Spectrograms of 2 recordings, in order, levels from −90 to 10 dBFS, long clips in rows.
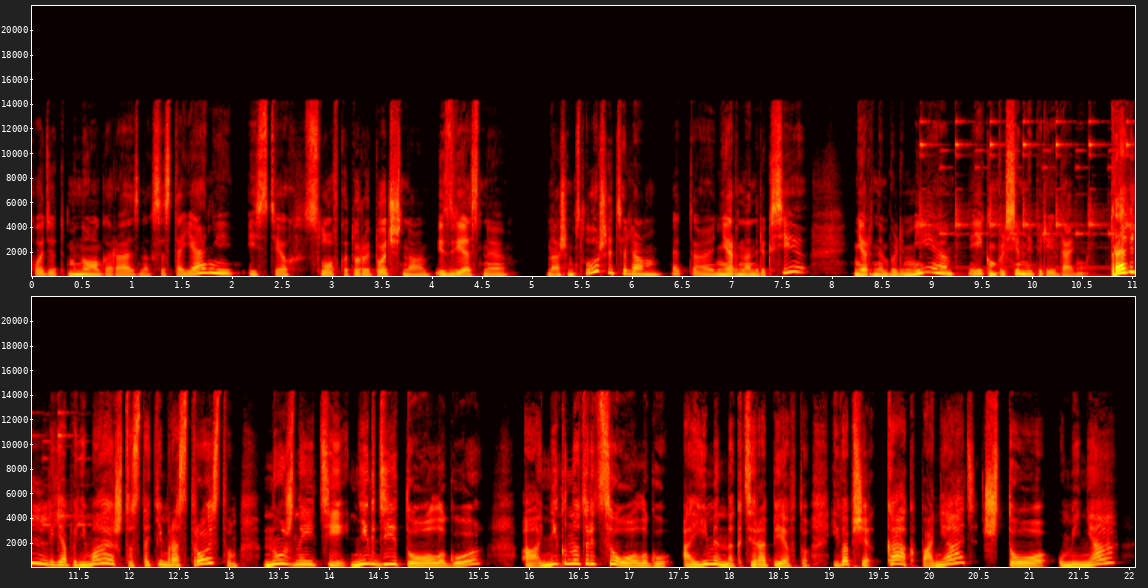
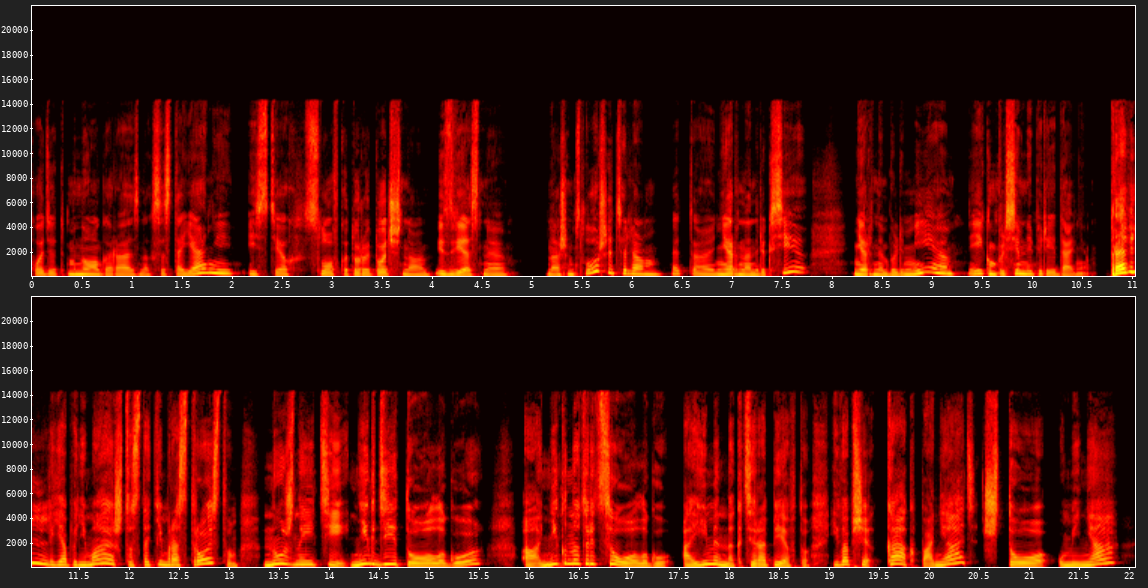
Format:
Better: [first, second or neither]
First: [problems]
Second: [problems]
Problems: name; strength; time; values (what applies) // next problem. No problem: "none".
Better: second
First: doorbell; noticeable; from 9 to 12 s; peak 10 dB below the speech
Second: none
